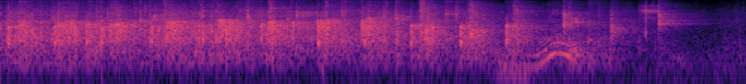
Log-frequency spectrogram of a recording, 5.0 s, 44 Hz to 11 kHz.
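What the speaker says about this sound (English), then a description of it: "I would like to give another round of applause for our graduating class of 1030." Audience applause fills a guide dog graduation ceremony for the graduating class, steady dense clapping that tapers off toward the end, with a brief voice cutting in as it fades.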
